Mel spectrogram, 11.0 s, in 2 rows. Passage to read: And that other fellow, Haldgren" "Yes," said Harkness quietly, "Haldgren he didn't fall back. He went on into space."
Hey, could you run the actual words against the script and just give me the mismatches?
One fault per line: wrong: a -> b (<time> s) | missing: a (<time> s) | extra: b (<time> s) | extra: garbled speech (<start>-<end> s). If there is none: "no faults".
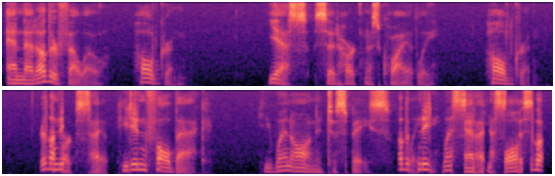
extra: garbled speech (5.9-6.6 s)
extra: garbled speech (9.5-10.9 s)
